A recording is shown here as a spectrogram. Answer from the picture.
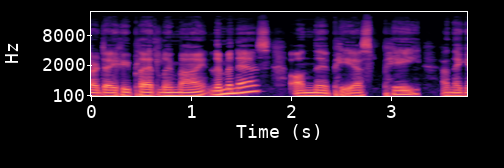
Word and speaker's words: Lumines: next week's game is Luminesz Remastered or Lumines. I call it Lumines because I'm right. It's how you pronounce it. It's not lumines.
